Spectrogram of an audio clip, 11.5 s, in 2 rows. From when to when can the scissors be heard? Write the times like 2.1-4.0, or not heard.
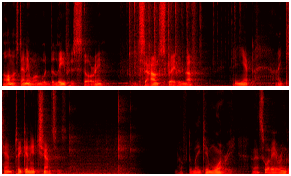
6.6-8.4.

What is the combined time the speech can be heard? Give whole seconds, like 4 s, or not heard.
9 s.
